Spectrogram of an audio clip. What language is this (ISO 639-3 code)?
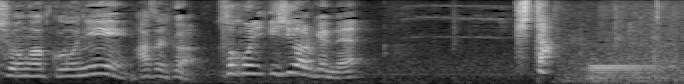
jpn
